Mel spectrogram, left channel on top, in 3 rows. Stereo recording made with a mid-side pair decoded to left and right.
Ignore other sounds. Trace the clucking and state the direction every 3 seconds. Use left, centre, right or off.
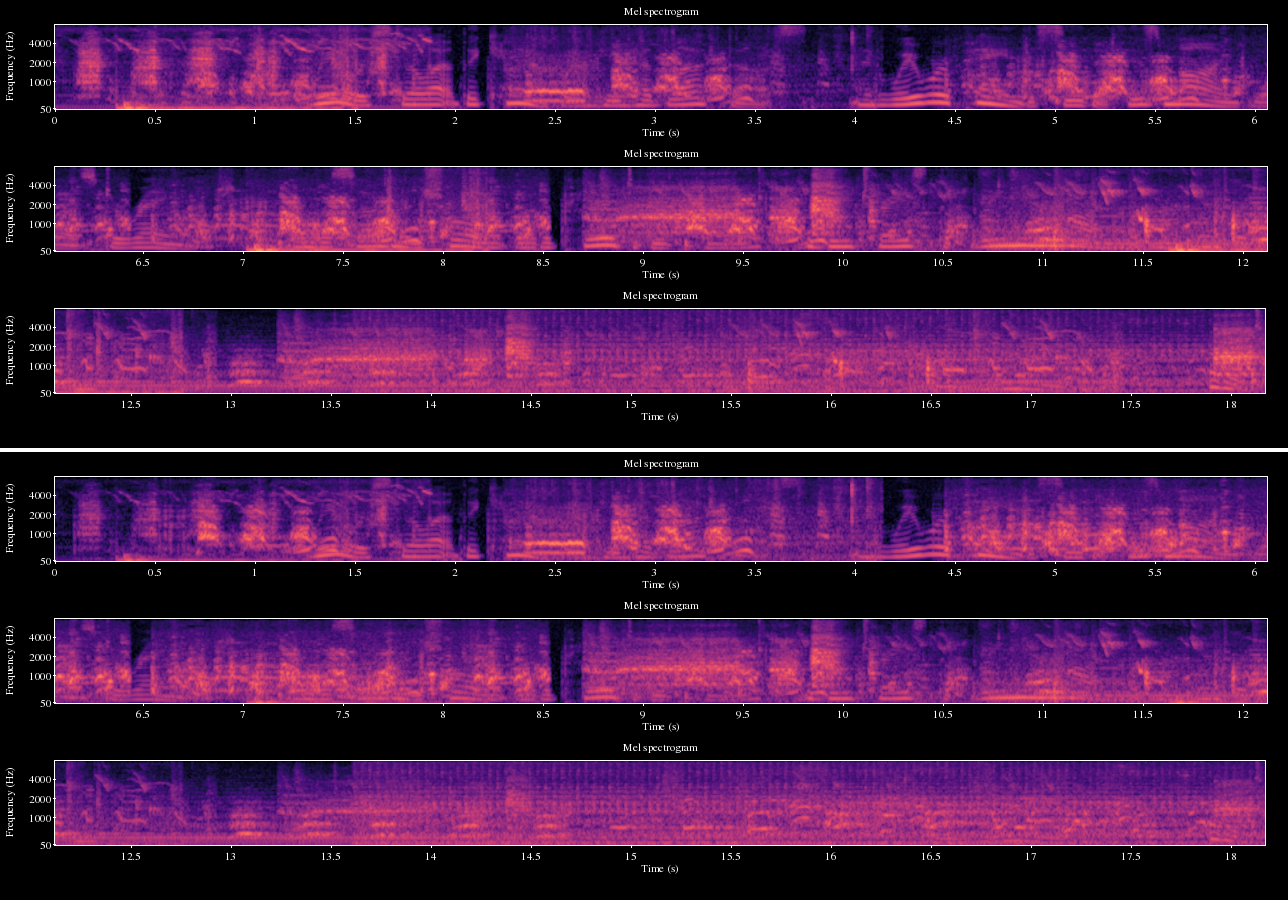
left, right, right, centre, left, left.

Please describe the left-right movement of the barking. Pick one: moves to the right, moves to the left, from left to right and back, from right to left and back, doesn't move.
from right to left and back.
